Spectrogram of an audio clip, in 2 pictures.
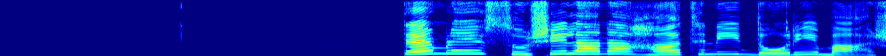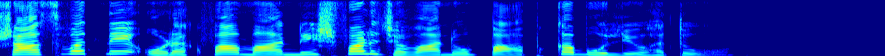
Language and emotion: Gujarati, neutral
